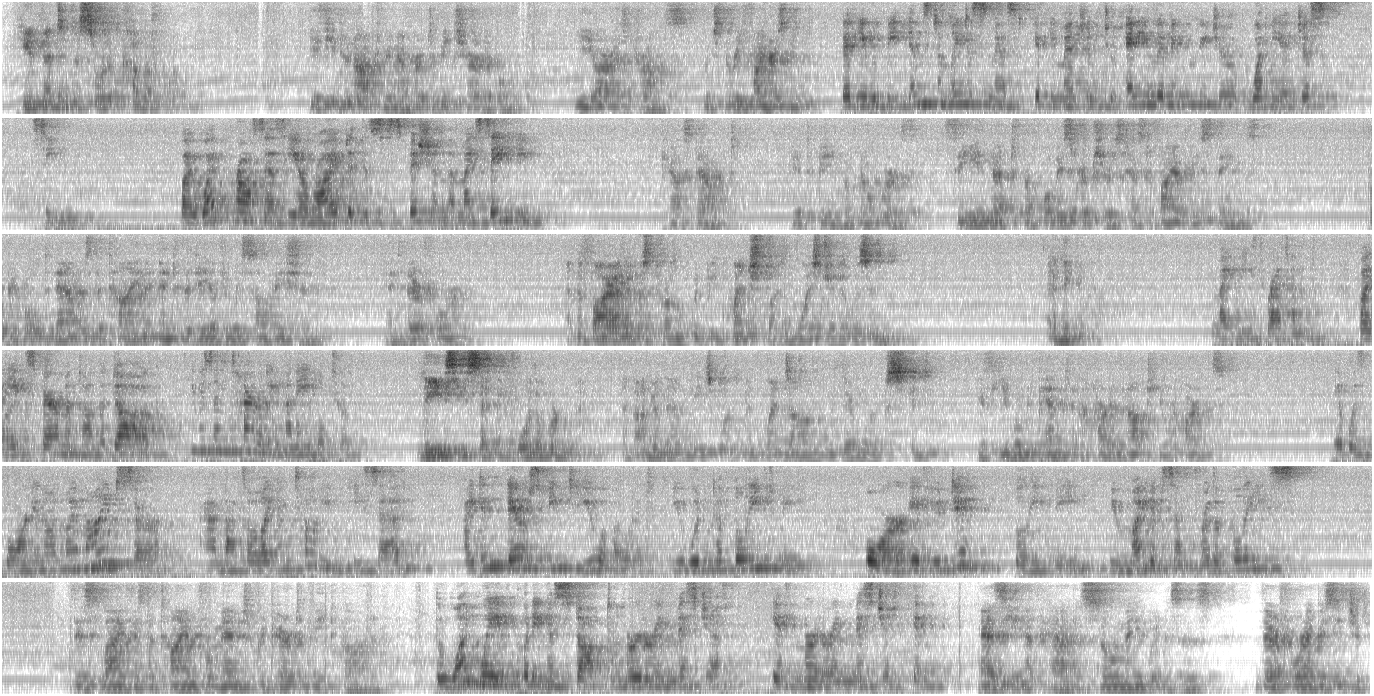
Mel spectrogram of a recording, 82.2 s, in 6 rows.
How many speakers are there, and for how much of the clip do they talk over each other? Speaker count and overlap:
three, no overlap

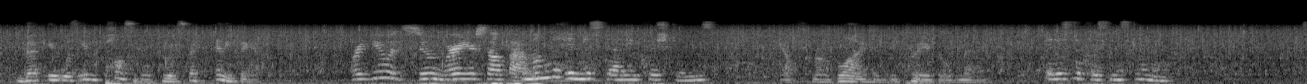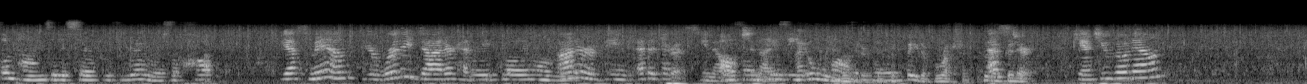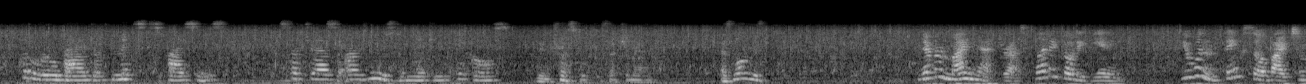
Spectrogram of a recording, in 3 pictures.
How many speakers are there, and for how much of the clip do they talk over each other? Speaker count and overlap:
three, about 11%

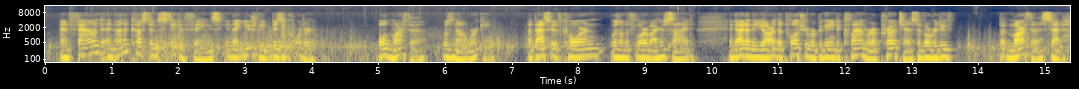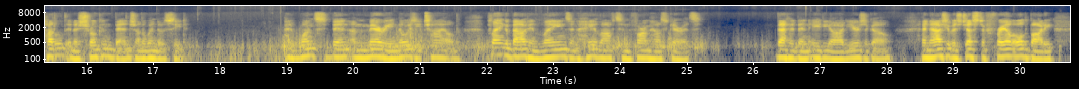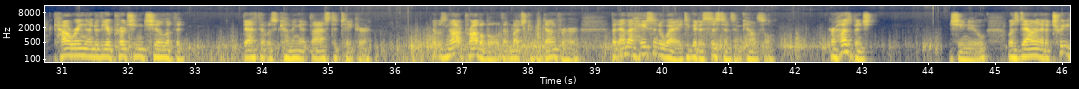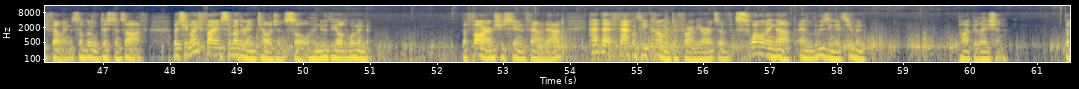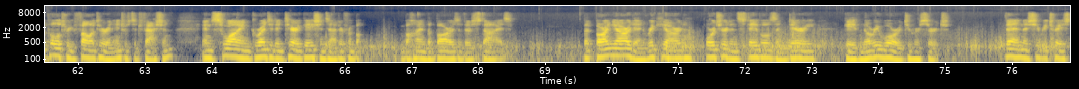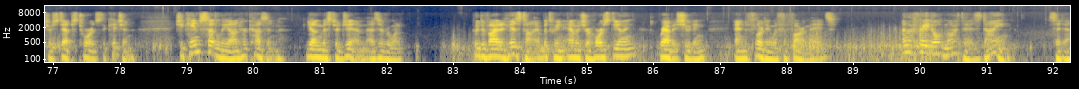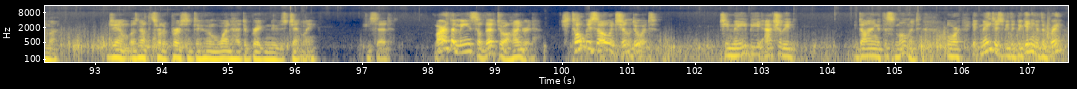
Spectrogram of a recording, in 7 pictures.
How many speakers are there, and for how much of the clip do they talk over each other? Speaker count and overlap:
one, no overlap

